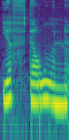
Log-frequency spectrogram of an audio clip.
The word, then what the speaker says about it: يفترون: Also when the ra has a dhamma, as you can see here in يفترون, the ra has a dhamma, so I'll make it مفخمة here. Okay, this is for case number 1.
